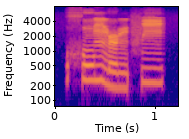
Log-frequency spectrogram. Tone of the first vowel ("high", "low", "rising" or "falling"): high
